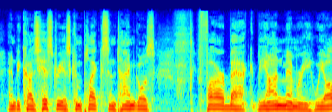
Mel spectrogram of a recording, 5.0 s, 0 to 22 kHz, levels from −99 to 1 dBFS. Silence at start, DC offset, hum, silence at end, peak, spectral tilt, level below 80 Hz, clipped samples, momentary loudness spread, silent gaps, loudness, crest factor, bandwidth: 0.1 s; under 0.1%; none; 0 s; -4 dBFS; -7 dB/octave; -38 dBFS; under 0.1%; 13 LU; none; -16 LUFS; 12 dB; 14 kHz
